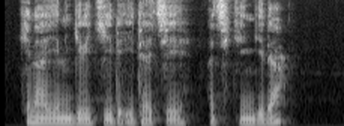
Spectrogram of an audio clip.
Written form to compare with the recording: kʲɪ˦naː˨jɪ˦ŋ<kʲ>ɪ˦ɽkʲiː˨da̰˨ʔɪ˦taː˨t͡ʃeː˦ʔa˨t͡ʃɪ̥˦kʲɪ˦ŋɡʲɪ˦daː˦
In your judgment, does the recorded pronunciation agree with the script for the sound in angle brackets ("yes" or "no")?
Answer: no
